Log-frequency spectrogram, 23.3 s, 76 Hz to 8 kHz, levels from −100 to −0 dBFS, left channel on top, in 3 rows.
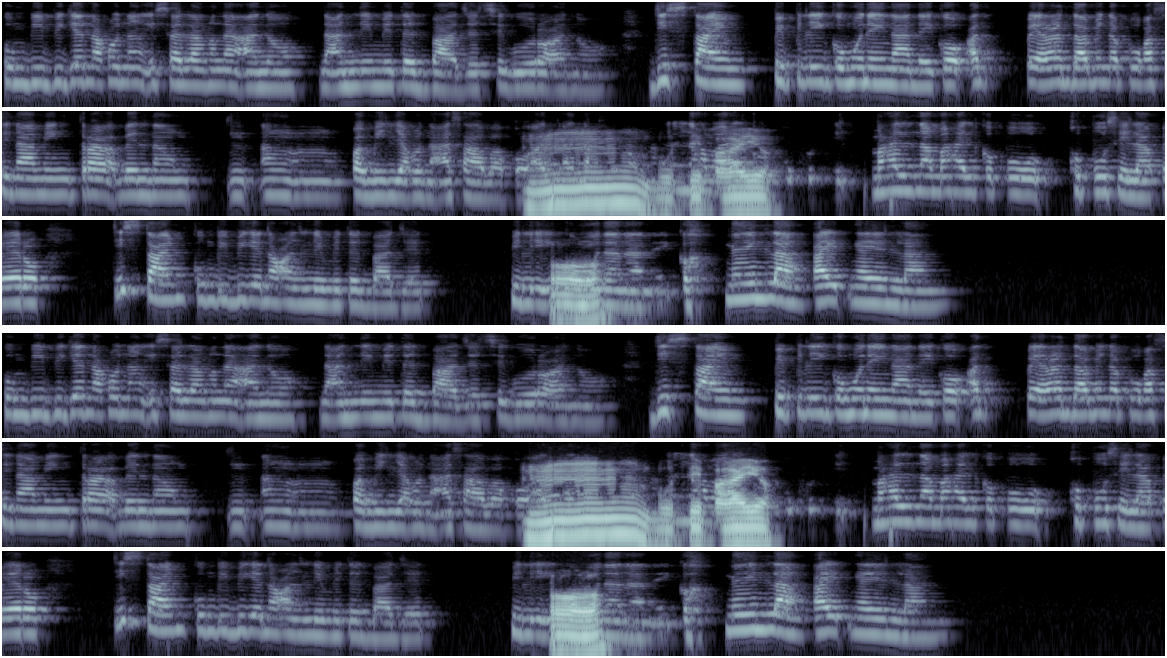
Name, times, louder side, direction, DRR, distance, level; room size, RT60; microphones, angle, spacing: voice 1, 0.0-4.0 4.3-6.6 6.8-11.7 12.2-12.7 13.3-15.8 16.3-18.3 18.9-21.8, left 2 dB, 30° left, 2.0 m, -36 dB
voice 2, 11.2-12.9 19.2-19.5, right 4 dB, 55° right, 0.6 m, -24 dB
13.5 x 6.9 x 2.7 m
head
